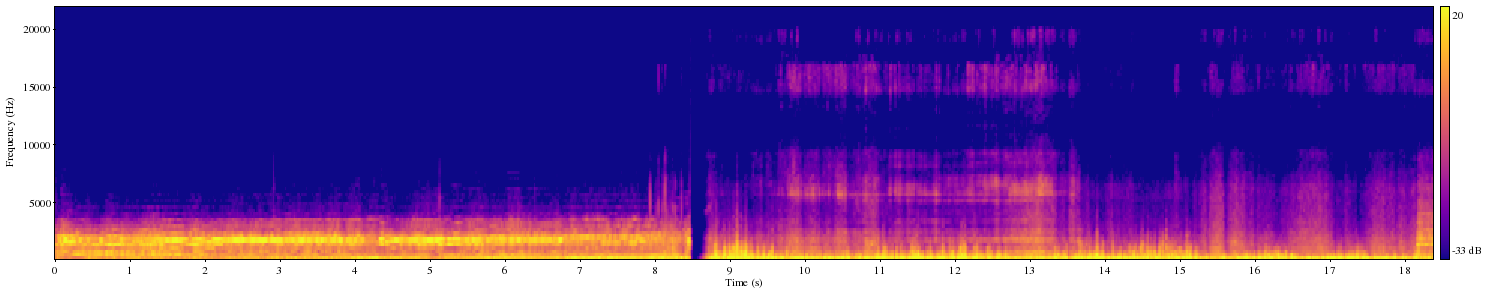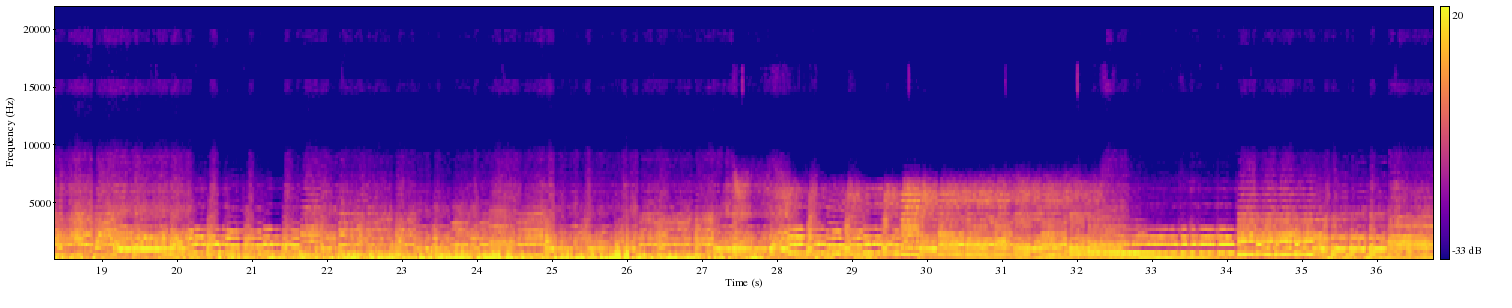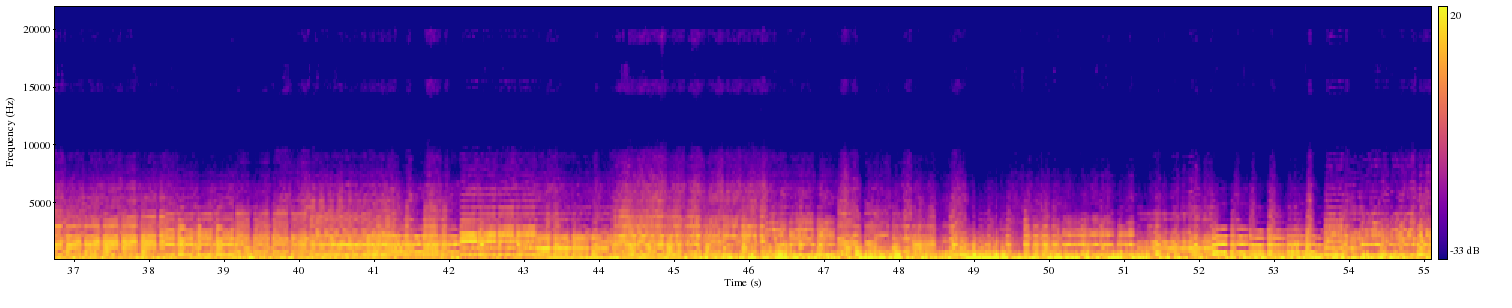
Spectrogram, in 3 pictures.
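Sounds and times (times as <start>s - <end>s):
multi-tone bus air horns: 0.0s - 55.0s
rush of noise: 8.0s - 55.0s
low rumble: 8.6s - 18.2s.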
